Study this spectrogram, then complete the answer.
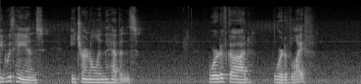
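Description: An elderly woman speaks calmly and slowly, close to a microphone.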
